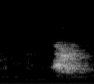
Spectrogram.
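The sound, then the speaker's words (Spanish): A single sharp dog bark rings out after a moment of near silence. It is fairly loud, with a short tail as it fades. “No puedes coger otra hora para ladrar la odia peja estas.”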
